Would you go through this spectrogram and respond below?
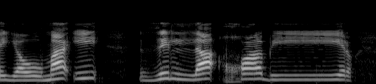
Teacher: ख्वा को पुर पढ़ेंगे और बा को खींचेंगे या मद्दा की वजह से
